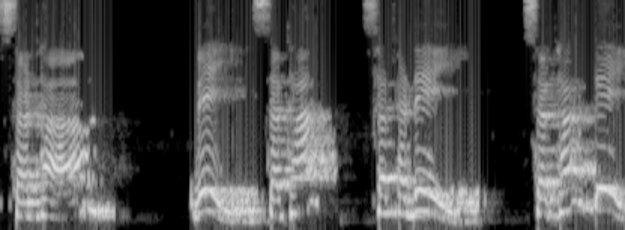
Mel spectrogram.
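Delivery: স্যাটারডে broken slowly into SA-tha, DAY; correct pronunciation. Shown as a demonstration. Teacher drilling for learners to repeat, correct pronunciation. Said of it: "correct pronunciation".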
